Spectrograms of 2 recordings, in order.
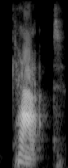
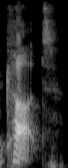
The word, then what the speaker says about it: cat: We're going to start with the short a as in cat. This is an important sound to start with because so often people will pronounce this sound as an h rather than a. So as the example show here, cat turns to cut, hat turns to hut,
